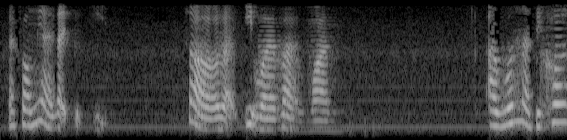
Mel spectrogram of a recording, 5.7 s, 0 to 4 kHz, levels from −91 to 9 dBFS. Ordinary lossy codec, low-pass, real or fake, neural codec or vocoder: AAC, 16 kbps; 3.6 kHz; real; none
